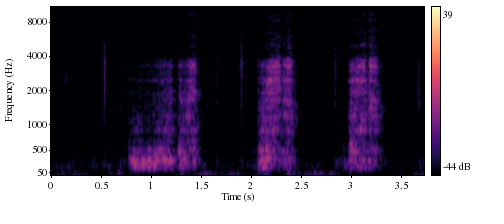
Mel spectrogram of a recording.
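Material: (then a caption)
Coated paper. A wooden stylus scratches a flat, black, wax-coated scratch-art sheet along the lines of a ship and water. Three sustained, dry rasping strokes sound, separated by quiet pauses with faint ticks as the tip lifts and touches down. Each stroke is a mid-range scrape with some bright edge.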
